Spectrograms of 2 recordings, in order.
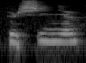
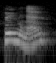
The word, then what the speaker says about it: Fumino: We had some spectacular panels throughout this chapter that really highlighted the features of Yuiga Fushimio. I said the name wrong. It's Fumino, my bad, and Konami Senpai.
